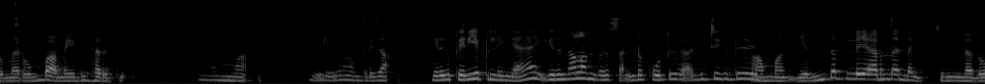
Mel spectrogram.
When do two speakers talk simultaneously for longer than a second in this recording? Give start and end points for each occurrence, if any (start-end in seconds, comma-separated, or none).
none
